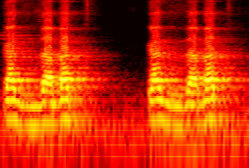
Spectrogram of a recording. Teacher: hams atau nafas yang mengalir itu tercipta dalam keadaan alami ketika kita menyentuhkan ujung lidah kita ke gusi gigi seri atas, dan di saat kita lepaskan di sanalah muncul anginnya.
